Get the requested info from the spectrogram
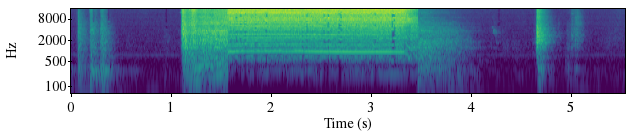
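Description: Ninja personal blender run in one short burst to blend a yogurt, banana and juice smoothie: a few knocks as the cup goes onto the base, then the motor runs at full speed for about two seconds with its whine rising slightly, and spins down. A single knock follows near the end.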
